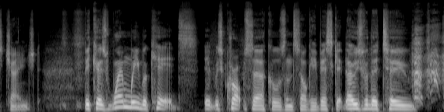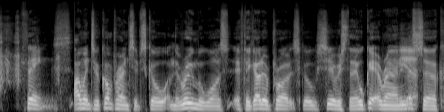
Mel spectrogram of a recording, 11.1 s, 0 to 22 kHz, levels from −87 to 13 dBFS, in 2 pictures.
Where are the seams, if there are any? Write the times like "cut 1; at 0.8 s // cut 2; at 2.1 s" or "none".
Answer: cut 1; at 6.4 s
